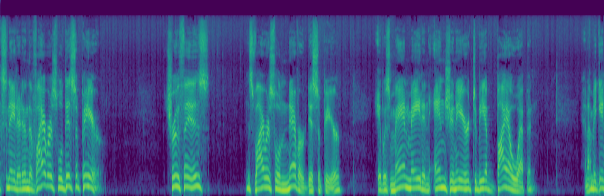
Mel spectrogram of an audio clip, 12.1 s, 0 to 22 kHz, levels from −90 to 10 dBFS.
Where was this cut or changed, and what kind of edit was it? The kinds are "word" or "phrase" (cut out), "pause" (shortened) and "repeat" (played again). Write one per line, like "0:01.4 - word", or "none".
none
